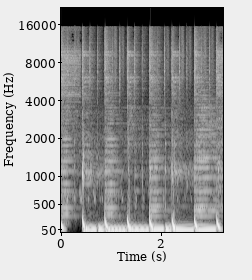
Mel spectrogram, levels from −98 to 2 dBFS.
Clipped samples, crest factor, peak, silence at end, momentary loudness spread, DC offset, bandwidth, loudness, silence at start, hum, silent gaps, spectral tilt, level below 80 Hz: under 0.1%; 10 dB; 0 dBFS; 0 s; 2 LU; under 0.1%; 16 kHz; -13 LUFS; 0 s; none; none; -4 dB/octave; -12 dBFS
